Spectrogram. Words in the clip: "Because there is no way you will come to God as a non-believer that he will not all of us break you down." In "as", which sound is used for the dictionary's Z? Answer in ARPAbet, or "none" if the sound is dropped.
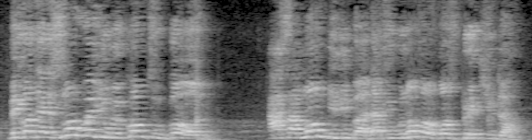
S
